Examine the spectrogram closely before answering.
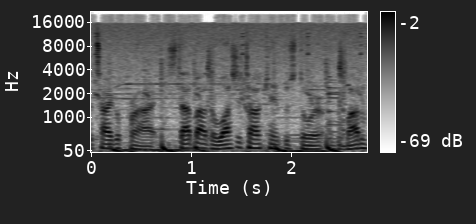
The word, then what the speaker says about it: Ouachita: Wichita. Ouachita. Is it pronounced Ouachita? Searching for Ouachita Baptist University. Back in Texas, everybody pronounces it Wichita, but really, it's Washita.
